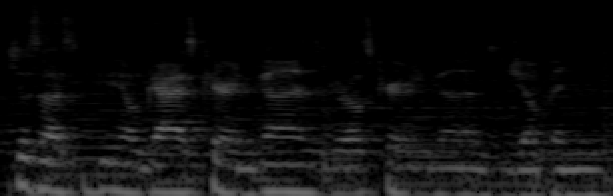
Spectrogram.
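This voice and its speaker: Relaxed jokey man in echoey room. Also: medium pitch, unhurried, over music. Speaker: game developer. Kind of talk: casual interview chat.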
